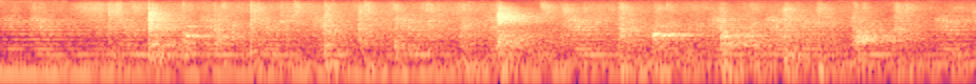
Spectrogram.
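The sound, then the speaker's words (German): Kicking and banging on a door: many heavy, irregular thuds and blows of varying loudness over a steady low hum. “Ich schlug und trat gegen die Tür.”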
